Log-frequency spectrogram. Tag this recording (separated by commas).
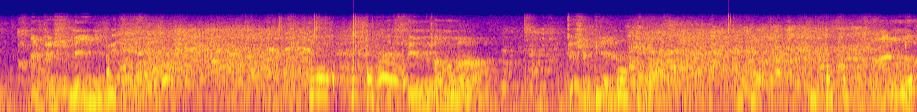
Speech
